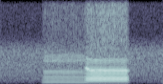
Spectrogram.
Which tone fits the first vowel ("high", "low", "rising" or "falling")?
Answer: high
